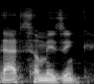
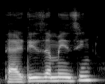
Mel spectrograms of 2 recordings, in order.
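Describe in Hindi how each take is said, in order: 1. एक छोटा syllable: that's। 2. दो पूरे शब्द: that, फिर is।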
